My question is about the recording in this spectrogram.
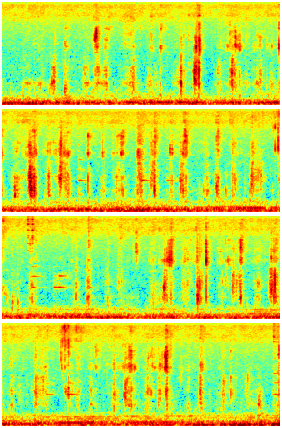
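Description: Close-miked chewing of crispy fried chicken and fried rice, with many short, crisp crunches, over a steady low rumble.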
